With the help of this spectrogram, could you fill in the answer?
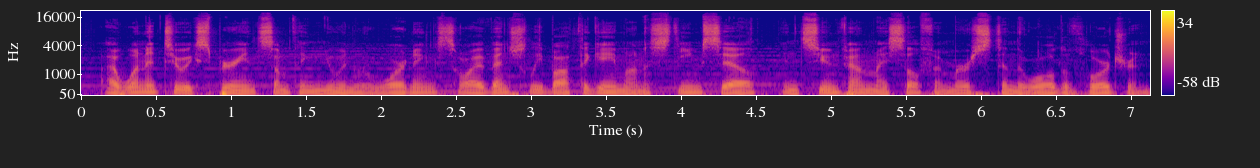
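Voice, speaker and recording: With music playing behind him, a man with a fairly low pitch talks at a very fast pace, hardly pausing at all. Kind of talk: video game review narration. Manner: monotone.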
